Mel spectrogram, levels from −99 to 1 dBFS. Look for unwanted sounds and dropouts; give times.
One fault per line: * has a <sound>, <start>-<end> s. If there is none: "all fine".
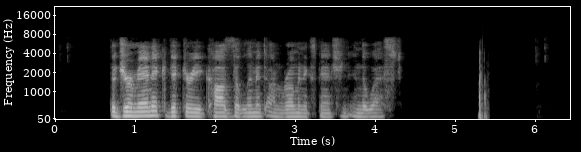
* has a laugh, 5.3-5.4 s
